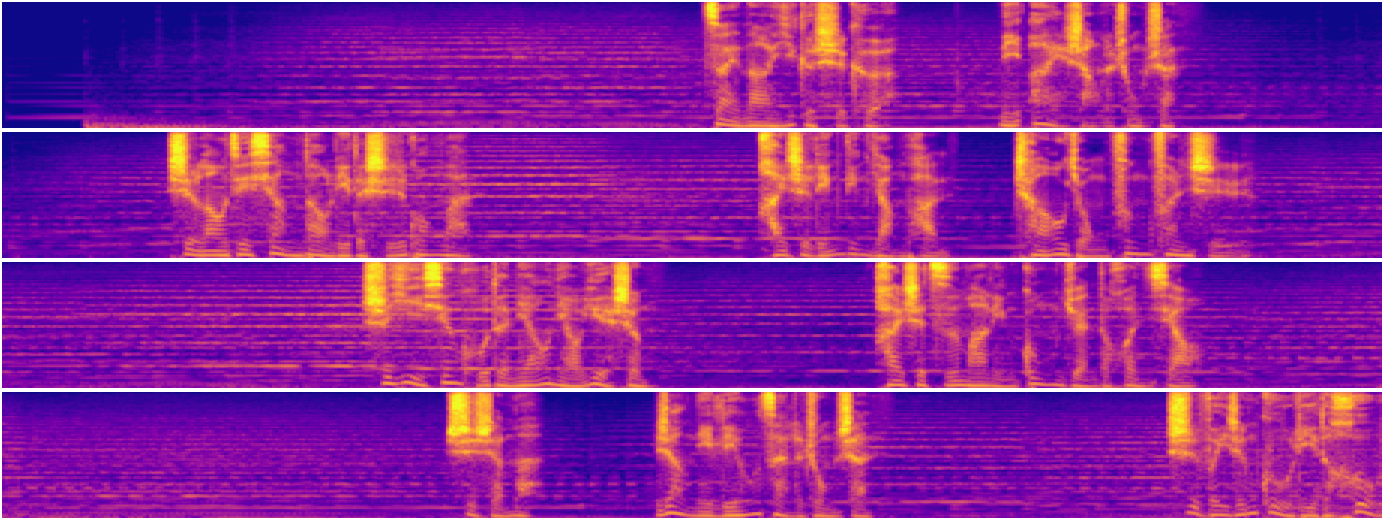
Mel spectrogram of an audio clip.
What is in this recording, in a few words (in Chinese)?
男, 专题; 印象中山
